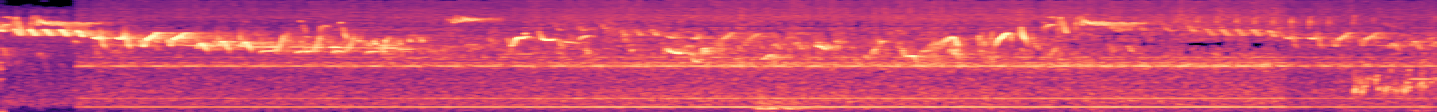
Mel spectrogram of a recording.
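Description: Birds chirping and singing over the steady hum of a tiny battery-powered DC-motor water pump, which starts about half a second in and runs evenly.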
